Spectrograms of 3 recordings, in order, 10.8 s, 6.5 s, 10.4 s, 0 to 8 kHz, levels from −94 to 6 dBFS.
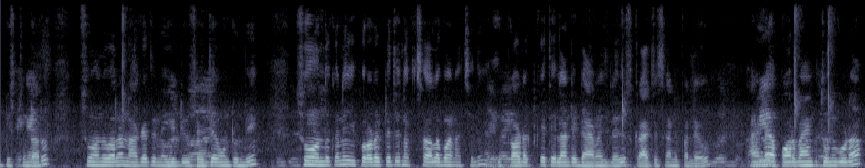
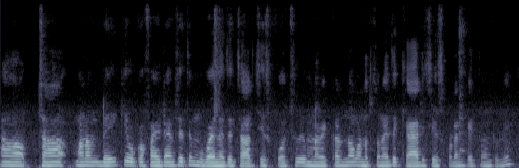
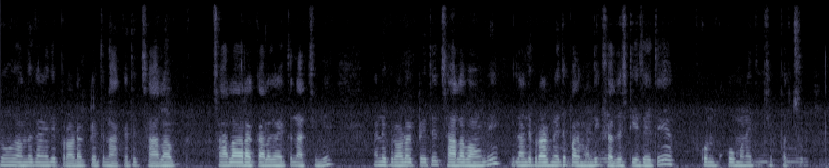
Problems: constant background noise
